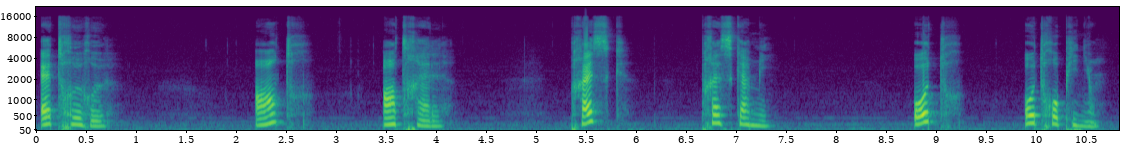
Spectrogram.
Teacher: Alors, quand c'est possible, les consonnes prononcées normalement à la fin d'un mot en isolation sont attachées au mot suivant, si ce mot commence par une voyelle. Ce transfert, c'est-à-dire cette organisation en syllabes ouvertes, s'appelle l'enchaînement.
